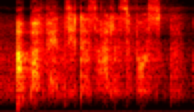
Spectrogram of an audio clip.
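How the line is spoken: Barely a whisper. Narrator (German): begann kaum fähig, ihrer Stimme mehr als ein Flüstern abzubringen

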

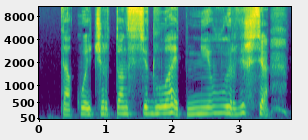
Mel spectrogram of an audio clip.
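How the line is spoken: Old man muttering. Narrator (Russian): бормотал дед Щукарь

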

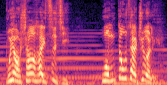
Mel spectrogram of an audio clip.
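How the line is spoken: Loud calling. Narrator (Chinese): 保罗大声呼叫说

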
